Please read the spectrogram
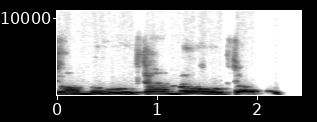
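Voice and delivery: play-acted, nonstop, very high repeated screaming. Speaker trapped in a car retells a paramedic reaching him: imitating a screaming paramedic. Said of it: "And he's just screaming".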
